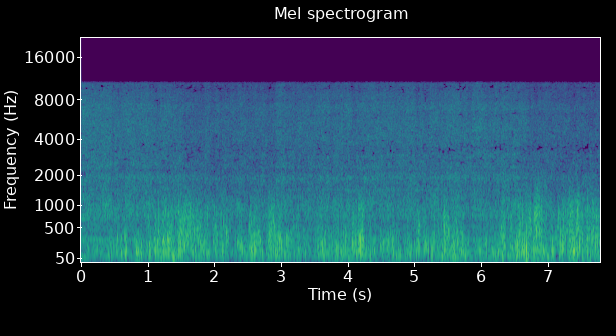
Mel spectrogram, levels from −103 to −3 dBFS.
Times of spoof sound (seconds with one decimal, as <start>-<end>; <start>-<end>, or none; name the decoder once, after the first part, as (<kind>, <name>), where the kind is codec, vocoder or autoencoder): none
